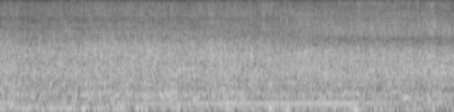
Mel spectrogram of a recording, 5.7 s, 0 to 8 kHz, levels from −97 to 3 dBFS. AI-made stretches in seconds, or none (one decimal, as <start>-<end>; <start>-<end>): none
